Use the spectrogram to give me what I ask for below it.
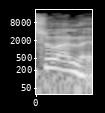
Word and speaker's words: Seal: Et ben, Seal. C'est comme ça qu'on dit, hein, Seal. – Ouais, ça s'écrit Seal, S-E-A-L-E. S-E-A-L, pardon.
